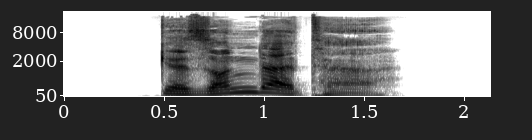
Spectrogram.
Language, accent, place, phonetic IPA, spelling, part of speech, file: German, Germany, Berlin, [ɡəˈzɔndɐtɐ], gesonderter, adjective, De-gesonderter.ogg
- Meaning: inflection of gesondert: 1. strong/mixed nominative masculine singular 2. strong genitive/dative feminine singular 3. strong genitive plural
